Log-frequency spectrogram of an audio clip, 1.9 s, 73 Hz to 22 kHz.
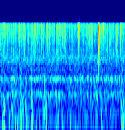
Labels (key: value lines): label: anthrophony, mechanical
recorder: SoundTrap 300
